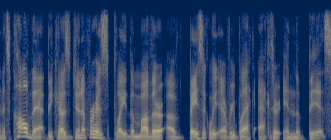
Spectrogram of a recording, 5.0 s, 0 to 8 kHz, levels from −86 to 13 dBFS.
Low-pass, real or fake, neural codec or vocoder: 7.2 kHz; real; none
